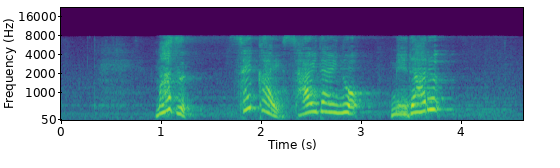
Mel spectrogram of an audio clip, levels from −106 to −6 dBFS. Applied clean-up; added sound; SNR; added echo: none; none; none; reverberation time 3.0 s.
